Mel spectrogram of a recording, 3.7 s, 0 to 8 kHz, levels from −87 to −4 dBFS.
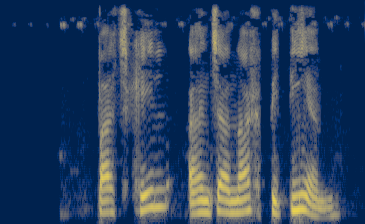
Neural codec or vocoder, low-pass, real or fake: none; 7.2 kHz; real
